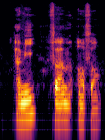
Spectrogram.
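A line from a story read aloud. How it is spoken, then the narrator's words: Slow. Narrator (French): fit-il lentement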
